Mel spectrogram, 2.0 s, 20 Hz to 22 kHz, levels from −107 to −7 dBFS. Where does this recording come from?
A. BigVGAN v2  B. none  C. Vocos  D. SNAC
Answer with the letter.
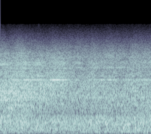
B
